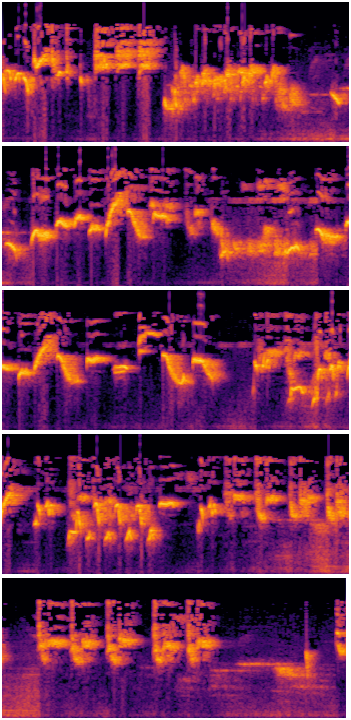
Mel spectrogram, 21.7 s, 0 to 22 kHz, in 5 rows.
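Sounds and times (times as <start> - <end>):
white-rumped shama lure song of whistled and slurred notes for bird trapping: 0.0 - 21.6
low rumbles: 16.2 - 18.6.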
